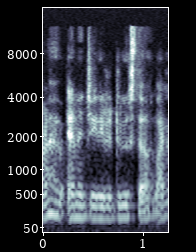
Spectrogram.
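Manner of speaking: normal talking voice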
